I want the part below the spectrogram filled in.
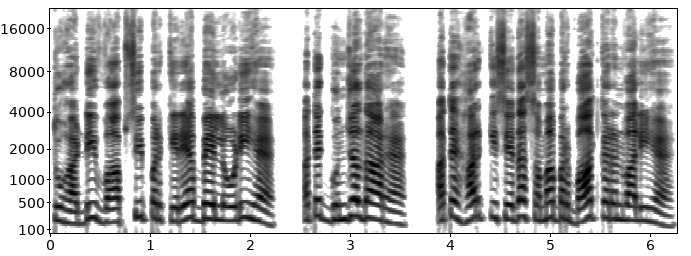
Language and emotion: Punjabi, angry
